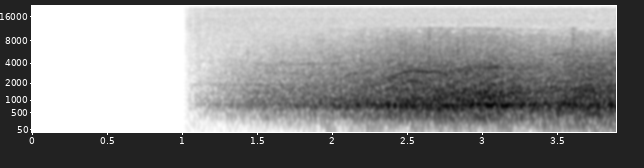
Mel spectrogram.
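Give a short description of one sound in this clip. A large crowd cheers in a big echoing arena.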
